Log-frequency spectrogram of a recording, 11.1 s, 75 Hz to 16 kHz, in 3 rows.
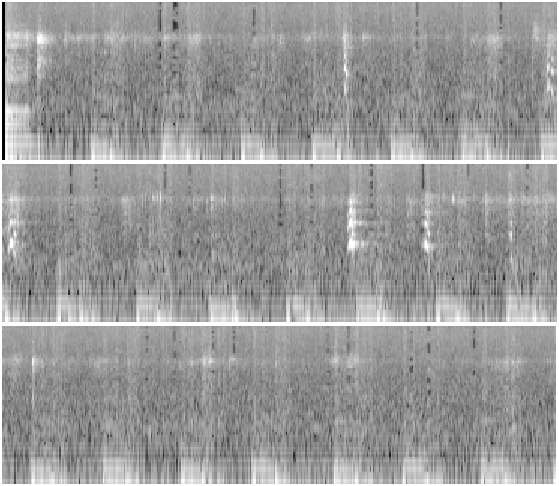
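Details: A European badger (Meles meles) cub, filmed by a trail camera on 16 June 2021, gives soft, low pulsing sounds about once a second, with brief high squeaks.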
